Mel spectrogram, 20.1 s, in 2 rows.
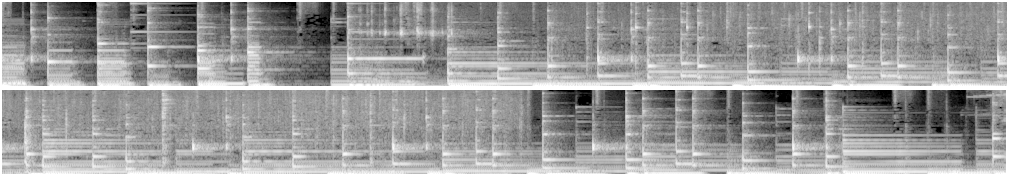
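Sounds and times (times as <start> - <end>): music with pulsing bass: 4.5 - 20.0
vegetables sizzling in oil: 4.7 - 15.4.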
